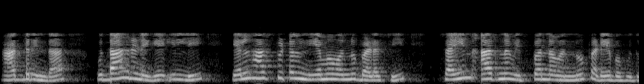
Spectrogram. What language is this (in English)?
Kannada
